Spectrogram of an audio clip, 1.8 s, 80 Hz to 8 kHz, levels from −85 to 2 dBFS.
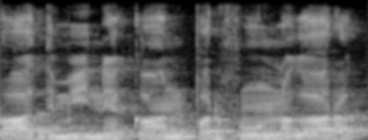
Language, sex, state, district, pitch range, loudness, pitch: Hindi, male, Uttar Pradesh, Shamli, 140-145 Hz, -14 LUFS, 140 Hz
